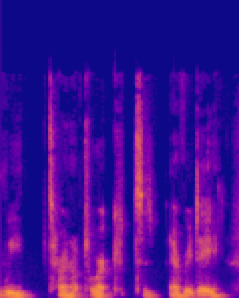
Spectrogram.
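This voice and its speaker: A woman with a Scottish accent. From Scotland. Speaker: emergency medicine doctor. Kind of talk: webinar presentation. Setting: video call webinar. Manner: hesitant, many filler ums.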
